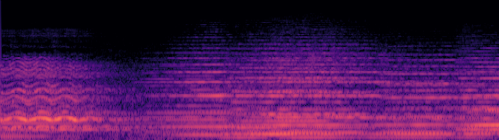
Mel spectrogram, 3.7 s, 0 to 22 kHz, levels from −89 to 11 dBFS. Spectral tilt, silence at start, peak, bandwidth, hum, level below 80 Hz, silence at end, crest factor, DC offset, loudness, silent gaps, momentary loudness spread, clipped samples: -7 dB/octave; 0 s; -14 dBFS; 10.5 kHz; none; -56 dBFS; 0 s; 14 dB; under 0.1%; -28 LUFS; none; 13 LU; under 0.1%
